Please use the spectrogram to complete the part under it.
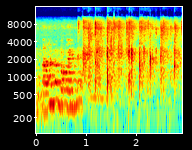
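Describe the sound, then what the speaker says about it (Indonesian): Clapping from a small audience of teachers at a school dissemination session in South Jakarta, beginning after a spoken voice and continuing as sparse, uneven individual claps rather than a dense roar. "Tepuk tangan kan Bapak Ibu?"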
